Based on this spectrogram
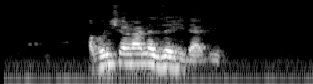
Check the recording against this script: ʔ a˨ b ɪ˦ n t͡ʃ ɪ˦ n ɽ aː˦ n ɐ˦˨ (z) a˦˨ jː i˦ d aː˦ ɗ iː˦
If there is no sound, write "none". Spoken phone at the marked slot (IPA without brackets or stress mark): z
